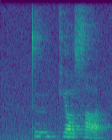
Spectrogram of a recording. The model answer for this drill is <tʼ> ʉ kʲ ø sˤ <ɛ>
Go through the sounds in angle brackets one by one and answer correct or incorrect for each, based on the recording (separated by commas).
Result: incorrect, correct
